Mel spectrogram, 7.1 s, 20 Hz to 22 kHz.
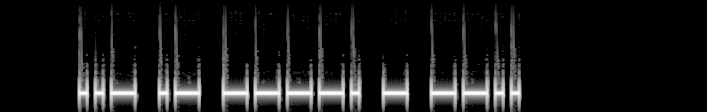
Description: Morse code, heard as a keyed tone, about 15 wpm, 700 Hz. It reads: UA9TZ
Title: DXCC-100 Call Signs - 5 Characters - 15wpm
